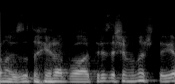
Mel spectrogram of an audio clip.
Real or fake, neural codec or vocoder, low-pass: real; none; 10.8 kHz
